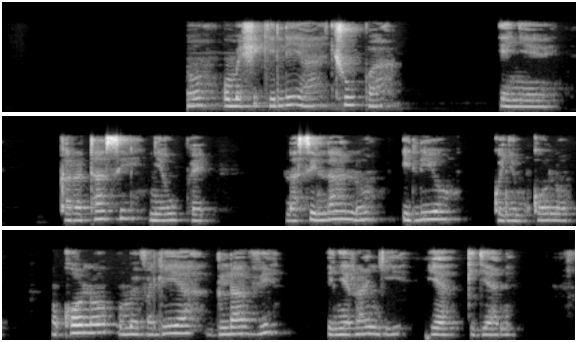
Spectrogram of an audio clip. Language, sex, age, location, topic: Swahili, female, 25-35, Mombasa, health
